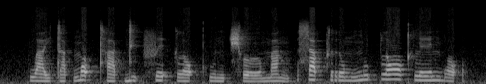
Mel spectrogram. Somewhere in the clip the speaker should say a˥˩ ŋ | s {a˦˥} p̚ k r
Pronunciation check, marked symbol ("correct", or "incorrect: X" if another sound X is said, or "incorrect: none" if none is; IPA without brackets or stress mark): incorrect: a˥˩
